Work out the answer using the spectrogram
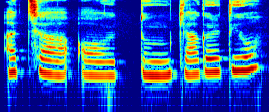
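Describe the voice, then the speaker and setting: A woman voicing a calm, caring middle-aged mother who speaks softly and gently. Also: on the high side, takes it slowly. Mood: gentle. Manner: soft, gentle.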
